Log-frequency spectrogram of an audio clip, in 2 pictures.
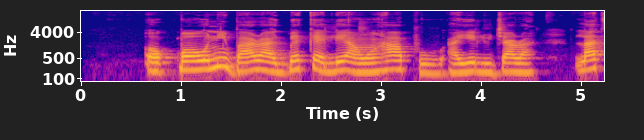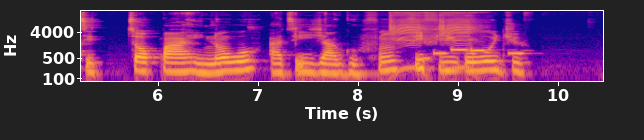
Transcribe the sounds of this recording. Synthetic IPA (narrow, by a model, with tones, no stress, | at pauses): ɔ˨k͡pɔ˧o˧nĩ˦˨ba˨˦ɾa˦˨ɡ͡bɛ˨˦kɛ˦˨le˨˦a˦˨w̃ɔ̃˧ɦa˦˨pʰu˨a˨je˨˦lu˧d͡ʒa˦ɾa˧ | la˦ti˧ | tɔ˧k͡pa˧i˨nɔ̃˨˦wo˦a˦˨ti˧ja˨ɡo˨fũ˨˦fi˦fi˧o˧wo˦d͡ʒu˦˨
